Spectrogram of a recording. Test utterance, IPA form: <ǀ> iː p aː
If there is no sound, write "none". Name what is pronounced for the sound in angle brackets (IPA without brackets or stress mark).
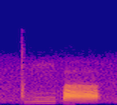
ǀ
